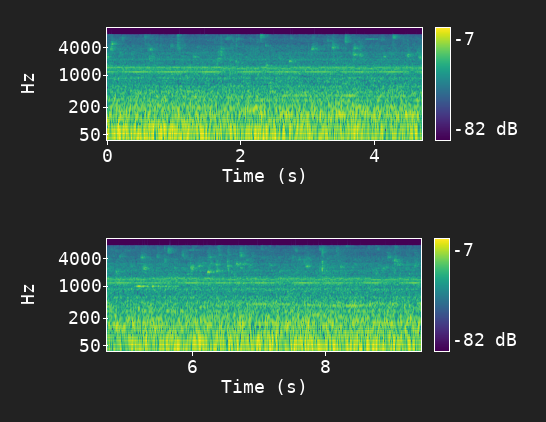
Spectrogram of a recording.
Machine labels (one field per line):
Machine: pump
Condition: normal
